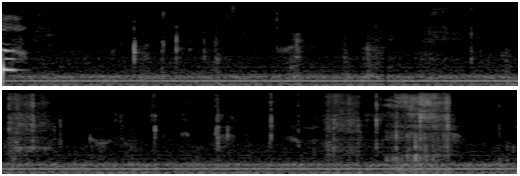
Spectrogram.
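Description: A young girl crunches into an apple.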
